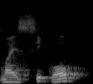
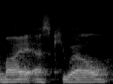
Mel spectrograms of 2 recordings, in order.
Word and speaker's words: MySQL: a lot of science i learned how to pronounce my sequel and tickle that it wasn't mysql and tcl so that was cool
